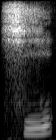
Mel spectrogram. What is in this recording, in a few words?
"sih5", Taiwanese syllable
